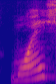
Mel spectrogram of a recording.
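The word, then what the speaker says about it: मैं: এই উচ্চারণটা তখন কি হবে, যেহেতু অয় জাফলা অন্তস্থ হয় ঐকারটা, তাহলে ময়ের সঙ্গে ঐকার যুক্ত হয়ে রয়েছে, ঐকারটা করে দেবো,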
